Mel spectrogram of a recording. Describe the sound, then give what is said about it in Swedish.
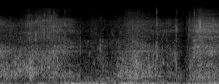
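Steady splashing and sloshing of water as someone wades through knee-deep water among loose tussocks, with continuous churning swishes and no voices. “Nu är det, är det vatten upp till knäna.”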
